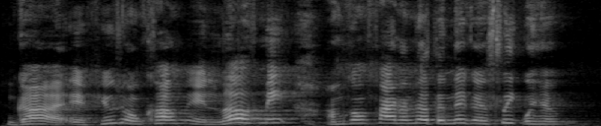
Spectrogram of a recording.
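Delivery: reenacted exasperated pleading; demanding prayer. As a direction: hand God an ultimatum.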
